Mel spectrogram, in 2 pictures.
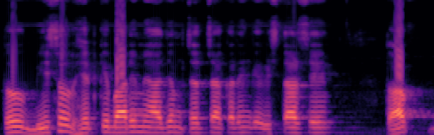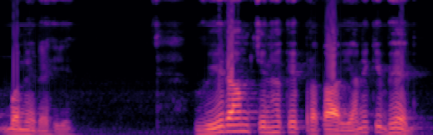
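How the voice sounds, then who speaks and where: A man's voice: mid-range voice, a little slow, warm tone. A man teaching a lesson to camera, repeating himself often and correcting himself as he goes. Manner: repeats itself, with fillers and self-corrections. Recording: dull lo-fi recording.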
